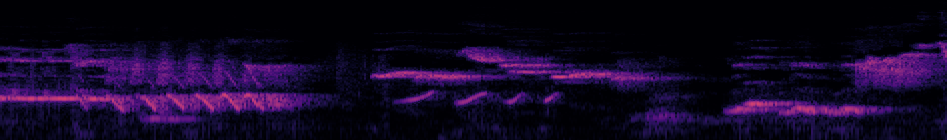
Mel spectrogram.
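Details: Brown oriole singing in an aggressive style: phrases of rich whistled notes, a series of quick upslurred whistles, then lower warbled phrases, separated by short pauses.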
